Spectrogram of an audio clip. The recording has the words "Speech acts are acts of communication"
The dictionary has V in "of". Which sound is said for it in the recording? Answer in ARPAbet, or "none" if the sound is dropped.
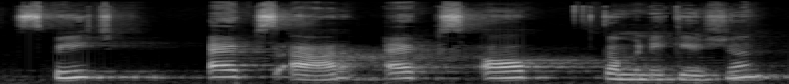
P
